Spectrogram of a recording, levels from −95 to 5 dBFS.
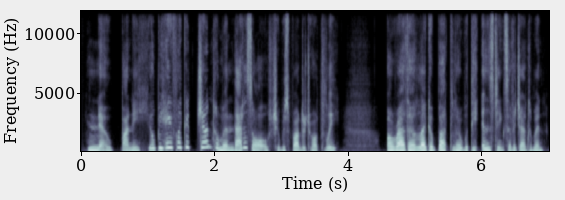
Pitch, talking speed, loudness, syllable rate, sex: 255 Hz, 205 wpm, -20 LUFS, 6.9 syllables/s, female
